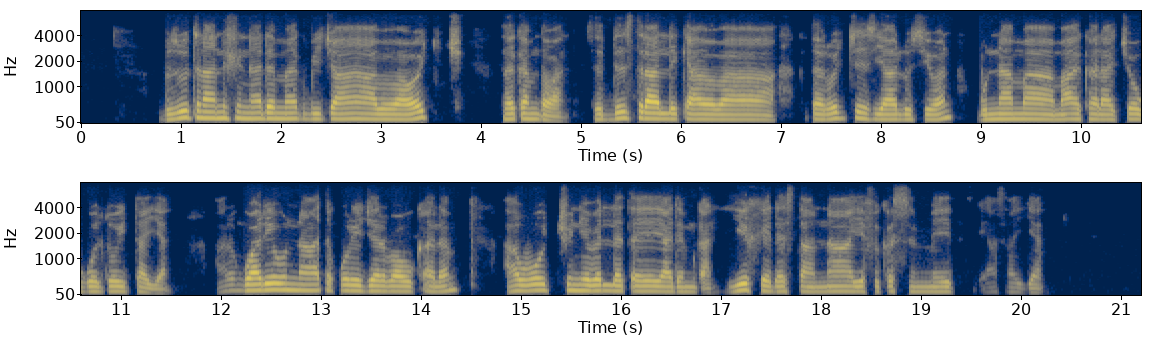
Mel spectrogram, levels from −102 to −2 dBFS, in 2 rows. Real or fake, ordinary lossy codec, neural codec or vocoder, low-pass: real; Opus, 32 kbps; none; 7.2 kHz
